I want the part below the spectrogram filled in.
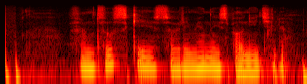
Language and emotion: Russian, neutral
